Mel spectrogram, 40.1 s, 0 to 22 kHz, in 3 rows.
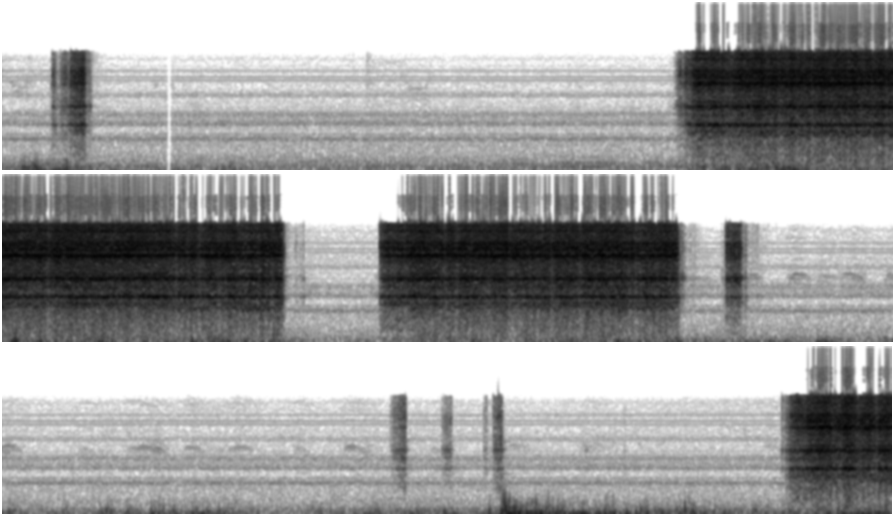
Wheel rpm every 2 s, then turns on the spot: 20, 0, 0, 0, 0, 130, 160, 160, 120, 80, 160, 110, 10, 0, 0, 0, 0, 0, 10, 140.
none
